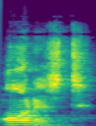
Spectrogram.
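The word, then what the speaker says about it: honest: যেমন আমি তোমাকে দেখাচ্ছি এখানে এস এর উচ্চারণটা এখানে অনেস্ট, অ এর মতো হওয়াতে আমরা এখানে তার পূর্বে কি ব্যবহার করতে হয়েছে?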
